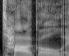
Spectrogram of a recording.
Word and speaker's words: Toggl: I use a timer app called Toggle, and it's spelled T-O-G-G-L, and it runs on the computer.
